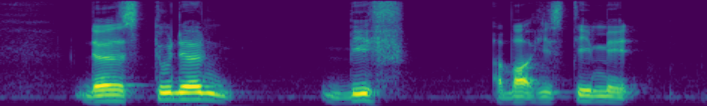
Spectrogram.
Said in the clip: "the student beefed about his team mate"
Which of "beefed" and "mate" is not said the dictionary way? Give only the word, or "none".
none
